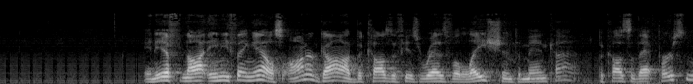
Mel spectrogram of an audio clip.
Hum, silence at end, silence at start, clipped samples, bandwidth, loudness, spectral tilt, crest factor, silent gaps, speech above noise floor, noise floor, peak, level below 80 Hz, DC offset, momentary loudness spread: none; 0 s; 1.45 s; under 0.1%; 11.5 kHz; -22 LUFS; -6.5 dB/octave; 20 dB; none; 29 dB; -51 dBFS; -4 dBFS; -58 dBFS; under 0.1%; 9 LU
